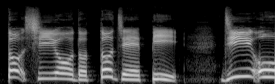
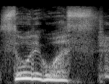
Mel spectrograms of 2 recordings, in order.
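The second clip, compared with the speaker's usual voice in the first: lightly voiced sumo wrestler; a touch of sumo-wrestler bluster; mock sumo wrestler; 3 semitones lower than usual. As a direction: play along with a hint of sumo-wrestler voice. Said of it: "お相撲さん。".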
